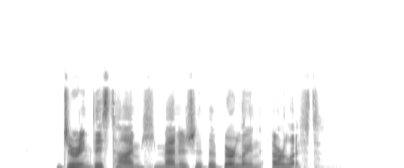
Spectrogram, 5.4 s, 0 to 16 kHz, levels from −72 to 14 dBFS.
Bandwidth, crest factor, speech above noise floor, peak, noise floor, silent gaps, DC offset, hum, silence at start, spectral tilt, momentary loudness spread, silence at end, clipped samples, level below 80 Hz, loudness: 9.6 kHz; 22 dB; 46 dB; -6 dBFS; -73 dBFS; none; under 0.1%; none; 0.75 s; -3.5 dB/octave; 13 LU; 1.15 s; under 0.1%; -70 dBFS; -26 LUFS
